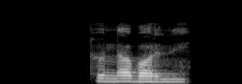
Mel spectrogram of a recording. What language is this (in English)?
Kurdish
